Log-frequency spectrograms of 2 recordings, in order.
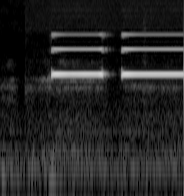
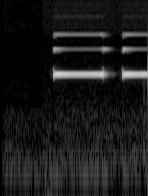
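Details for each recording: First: Lloytron Bluetooth AM/FM radio that only runs on mains power, multimeter in continuity mode across a board component: two clear high-pitched beeps, the second held, showing a short. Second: Lloytron AM/FM radio that only ran on mains power, discoloured, possibly arcing switch contacts cleaned with a grinding pen and isopropyl alcohol, then tested: two clean high multimeter continuity beeps, contacts closing properly.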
